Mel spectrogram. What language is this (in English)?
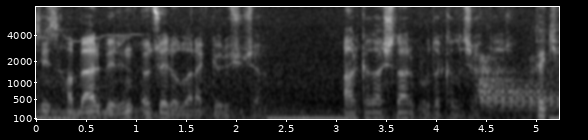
Turkish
